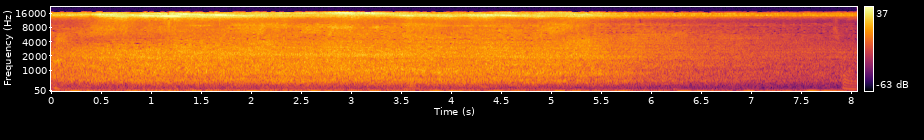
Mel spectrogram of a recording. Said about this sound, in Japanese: 結構電車沿いを今歩いてるので 外の雑音が結構、ね、あの耳にキンキンになるかもしれないですけど、ね、あらかじめご了承ください。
